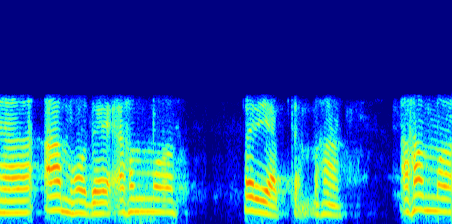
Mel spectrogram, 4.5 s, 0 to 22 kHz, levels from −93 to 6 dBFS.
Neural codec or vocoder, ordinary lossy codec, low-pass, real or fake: none; Opus, 16 kbps; 3.6 kHz; real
